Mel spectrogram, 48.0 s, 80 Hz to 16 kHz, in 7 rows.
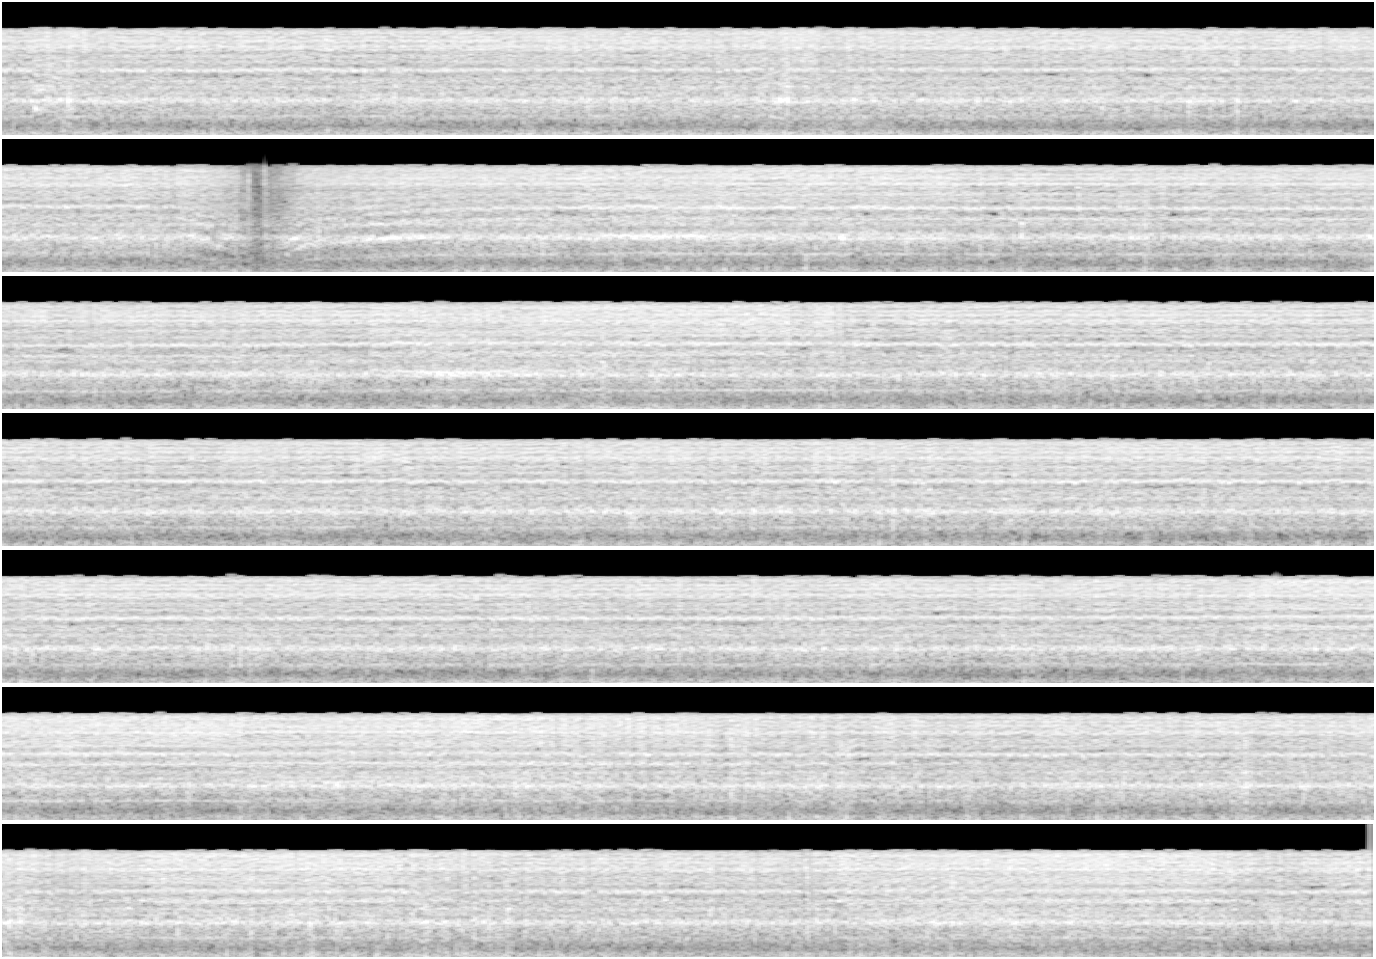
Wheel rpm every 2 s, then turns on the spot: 160, 160, 160, 150, 120, 150, 150, 150, 160, 160, 160, 160, 160, 160, 160, 160, 160, 160, 160, 160, 160, 160, 160, 160.
none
